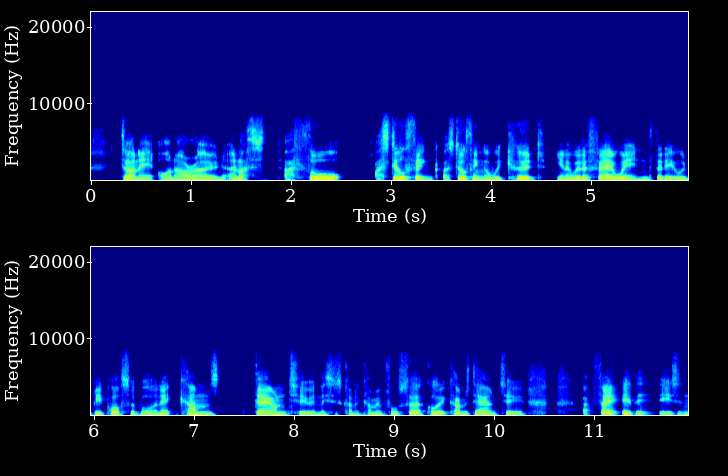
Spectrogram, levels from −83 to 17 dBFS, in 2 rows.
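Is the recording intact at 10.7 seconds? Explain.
No. Repeated packet loss (robotic sound) runs from 10.21 to 11.68 s, starting right after "circle it comes down", so 10.7 s falls inside it. Data went missing five times in quick succession, the longest hole about 190 ms, and each time the receiver filled the hole by extending the last bit of sound. About 540 ms was patched this way, roughly a third of the stretch, giving choppy, robotic-sounding audio with pieces missing.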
